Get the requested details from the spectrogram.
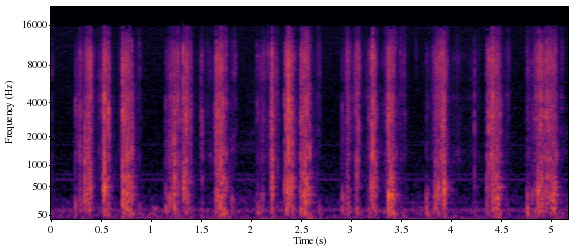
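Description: Fingernails scratch the face and edge of a small pale green porous cellulose sponge block in quick, separate bursts. Each stroke gives a dry, crunchy rasp that spreads from low to bright high tones. About fourteen distinct scratches sound over five seconds, each stopping short with no ring.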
